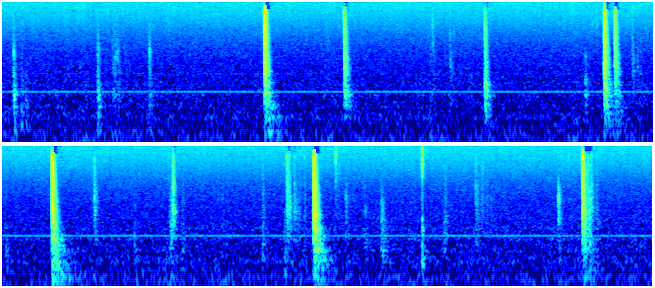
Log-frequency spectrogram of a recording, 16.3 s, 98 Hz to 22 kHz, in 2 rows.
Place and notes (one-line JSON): {"title": "Mangerton Road, Muckross - hailstones and waterdroplets on a van roof", "date": "2018-01-25 13:00:00", "description": "Recorded with a Zoom H4 inside a van. Begins with a shower of hailstone hitting the roof followed by the falling of the accumulated droplets from the tree above the vehicle. Slight hum from recorder due to age.", "latitude": "52.02", "longitude": "-9.48", "altitude": "121", "timezone": "Europe/Dublin"}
